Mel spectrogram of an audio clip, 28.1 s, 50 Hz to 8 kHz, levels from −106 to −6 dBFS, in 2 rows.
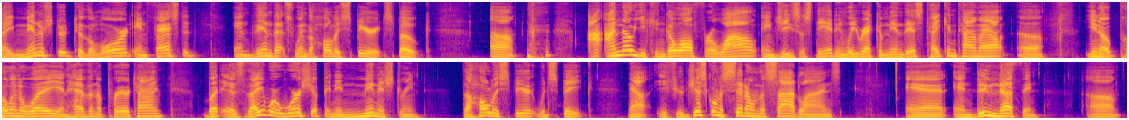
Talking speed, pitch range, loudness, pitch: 155 wpm, 115-155 Hz, -19 LUFS, 135 Hz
